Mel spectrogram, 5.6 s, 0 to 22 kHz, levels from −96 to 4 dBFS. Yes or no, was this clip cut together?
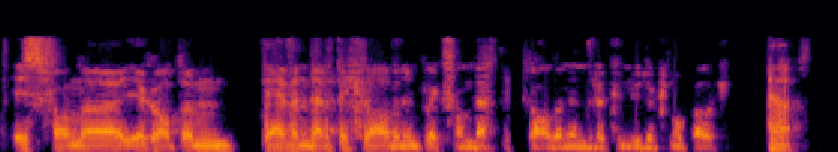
no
